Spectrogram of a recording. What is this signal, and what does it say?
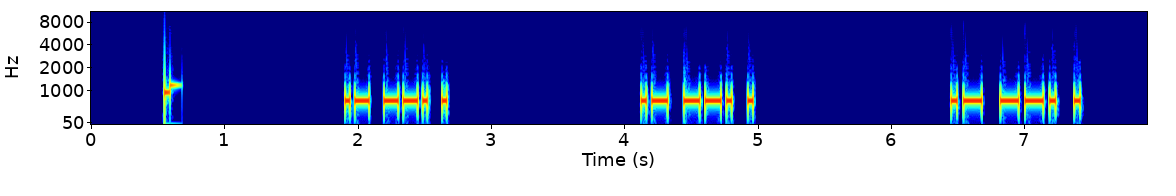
Morse code, heard as a keyed tone, about 33 wpm, 700 Hz. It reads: AGE AGE AGE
